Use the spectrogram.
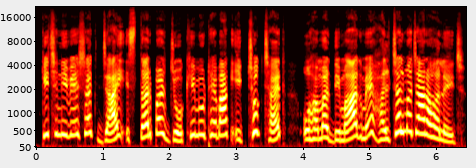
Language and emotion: Maithili, surprised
